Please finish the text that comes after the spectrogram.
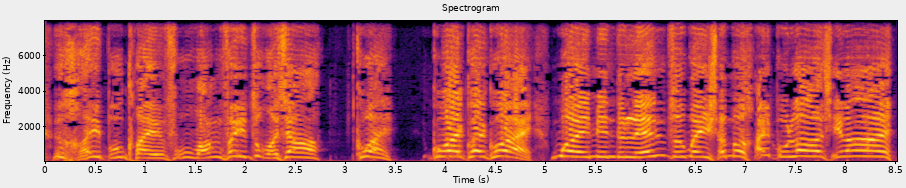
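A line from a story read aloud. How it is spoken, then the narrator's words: Rapid, repeated urging. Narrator (Chinese): 秋思王一连声地说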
